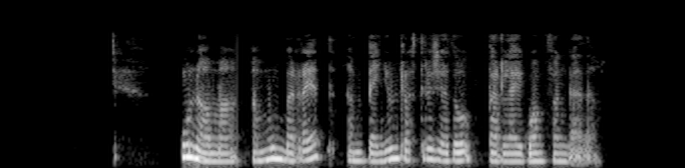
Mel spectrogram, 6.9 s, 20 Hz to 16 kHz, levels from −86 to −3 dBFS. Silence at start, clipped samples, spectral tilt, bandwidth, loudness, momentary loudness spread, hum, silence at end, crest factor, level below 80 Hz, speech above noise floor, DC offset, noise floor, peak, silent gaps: 1.8 s; under 0.1%; -8 dB/octave; 7.2 kHz; -19 LUFS; 13 LU; none; 0.9 s; 18 dB; -60 dBFS; over 72 dB; under 0.1%; under -90 dBFS; -2 dBFS; none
